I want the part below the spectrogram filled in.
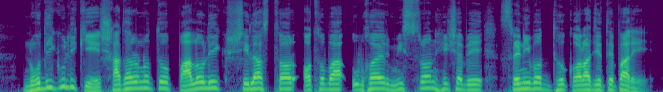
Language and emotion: Bengali, neutral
